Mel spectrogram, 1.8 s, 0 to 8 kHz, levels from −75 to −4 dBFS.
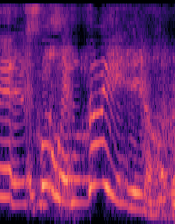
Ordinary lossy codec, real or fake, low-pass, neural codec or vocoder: none; fake; none; codec, 16 kHz, 1.1 kbps, Voila-Tokenizer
